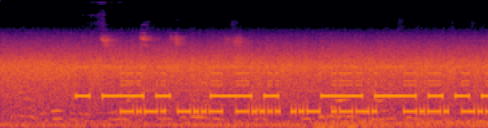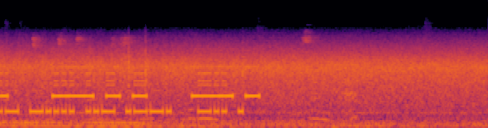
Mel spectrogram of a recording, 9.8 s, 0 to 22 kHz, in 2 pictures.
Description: Morse code, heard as two keyed tones, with radio static and the noise inside a bus. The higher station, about 9 wpm, 1000 Hz: RN7DN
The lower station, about 31 wpm, 420 Hz: CX6UP CX6UP DE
